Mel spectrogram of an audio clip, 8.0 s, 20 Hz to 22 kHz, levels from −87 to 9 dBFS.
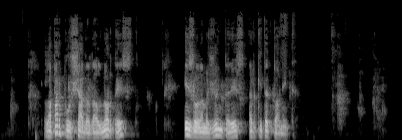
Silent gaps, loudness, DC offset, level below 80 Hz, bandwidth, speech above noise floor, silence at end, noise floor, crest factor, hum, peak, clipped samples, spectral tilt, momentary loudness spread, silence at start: none; -20 LUFS; under 0.1%; -60 dBFS; 15 kHz; 64 dB; 1.2 s; -83 dBFS; 20 dB; none; -2 dBFS; under 0.1%; -7 dB/octave; 11 LU; 0.9 s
